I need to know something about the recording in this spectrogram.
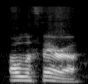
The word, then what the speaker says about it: oleifera: I mean, like, so I'm assuming that how do you pronounce it again? The one that you grow? Oleifera.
